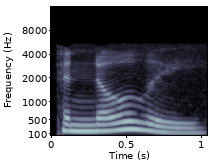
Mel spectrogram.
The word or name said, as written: pinole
